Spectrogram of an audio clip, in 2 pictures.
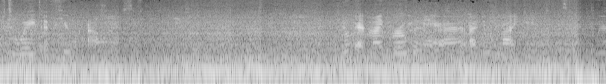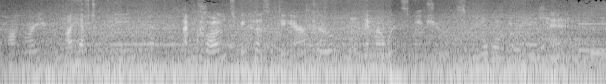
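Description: Bus engine and road noise heard from inside the passenger cabin: a loud, steady low drone, with people's voices over it at times.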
